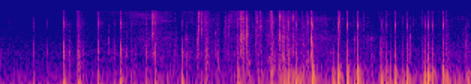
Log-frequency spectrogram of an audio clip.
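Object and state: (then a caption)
Plastic sleeve over cardboard card, tapped and scratched. Long nails tap and scratch the front of a thin clear plastic sleeve holding a flat printed drawing card. An uneven series of quick crinkly taps and short scratchy strokes builds in density, each with a soft low thump and a brief bright crackle that dies almost instantly.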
